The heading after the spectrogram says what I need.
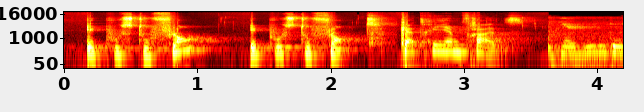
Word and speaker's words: époustouflante: Encore une fois, on prononce le T. Époustouflant, époustouflante.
